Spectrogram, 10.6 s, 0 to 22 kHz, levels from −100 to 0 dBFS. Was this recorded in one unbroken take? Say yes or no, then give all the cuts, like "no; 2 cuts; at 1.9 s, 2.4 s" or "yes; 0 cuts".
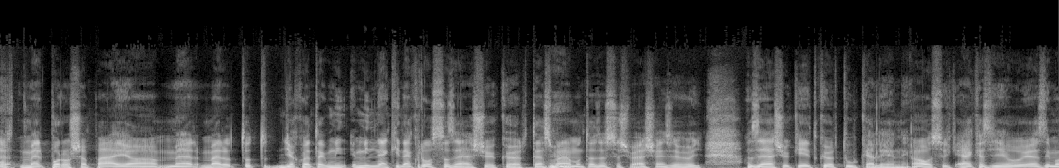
yes; 0 cuts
